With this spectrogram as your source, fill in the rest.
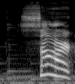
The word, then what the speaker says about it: Sarg: Sarg rhymes with arg!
